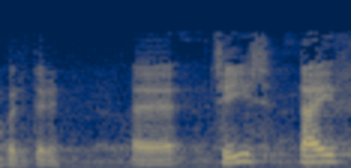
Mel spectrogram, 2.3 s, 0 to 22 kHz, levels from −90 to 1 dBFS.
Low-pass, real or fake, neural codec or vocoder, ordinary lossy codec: 9.9 kHz; real; none; none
